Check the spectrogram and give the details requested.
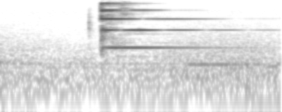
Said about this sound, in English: I gotta do the desk bell.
